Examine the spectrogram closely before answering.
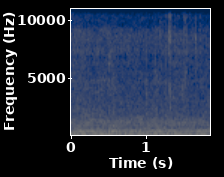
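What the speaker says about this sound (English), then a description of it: "You can see multiple bees trying to get syrup." Honeybees swarm around syrup in a small mating nuc built from a mini hive kit, giving a steady, close, dense buzz with no letup and no voices.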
